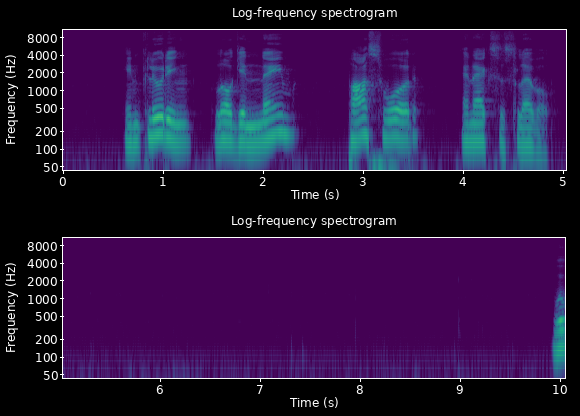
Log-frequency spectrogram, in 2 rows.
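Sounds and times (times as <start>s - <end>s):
faint computer mouse clicks: 7.0s - 7.6s.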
